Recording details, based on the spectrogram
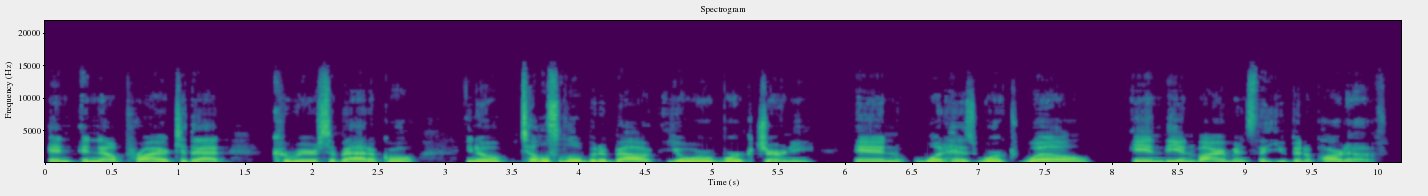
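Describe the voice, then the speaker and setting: Deep-voiced relaxed male podcast host. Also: normal speed, dry recording, clean studio sound. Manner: easygoing, uses fillers like "you know". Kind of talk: conversational interview.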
